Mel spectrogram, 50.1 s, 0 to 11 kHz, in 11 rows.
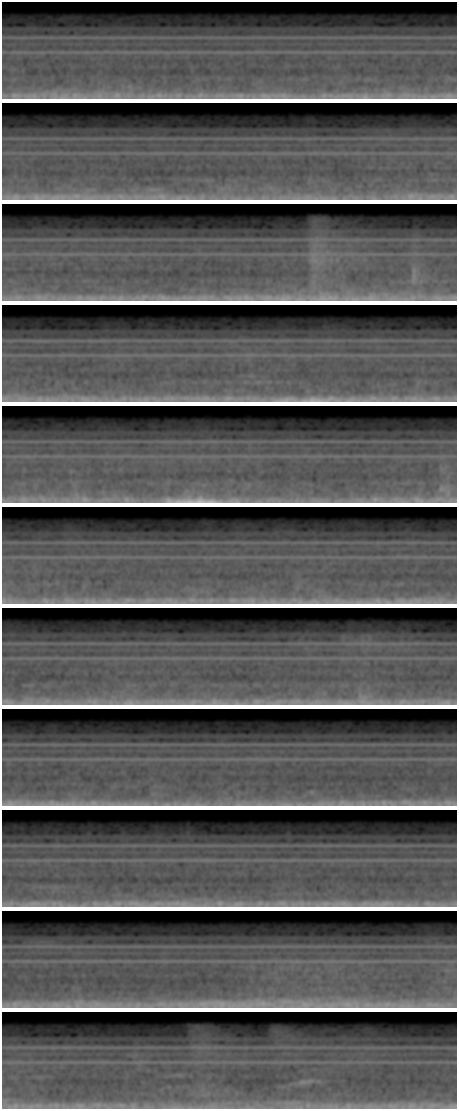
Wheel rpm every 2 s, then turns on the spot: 0, 0, 0, 0, 0, 0, 0, 0, 0, 0, 0, 0, 0, 0, 0, 0, 0, 0, 0, 0, 0, 0, 0, 0, 0.
none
